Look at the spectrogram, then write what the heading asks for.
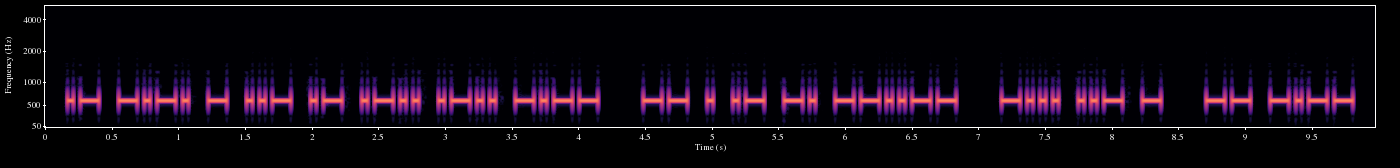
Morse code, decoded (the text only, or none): ACTUALLY MEAN, BUT MY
